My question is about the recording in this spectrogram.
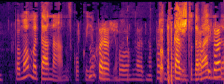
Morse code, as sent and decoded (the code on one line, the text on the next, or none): none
